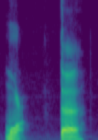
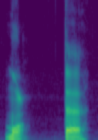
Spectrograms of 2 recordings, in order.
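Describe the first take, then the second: The two takes are said the same way.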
